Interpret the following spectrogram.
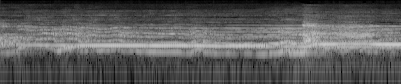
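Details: About four or five New Guinea singing dogs inside a home howl together in sustained, wavering tones that overlap into an eerie chorus.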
